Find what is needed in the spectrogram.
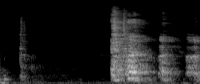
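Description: A man's short, loud cough about a second in, running into laughter near the end, with a faint click just before.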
